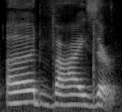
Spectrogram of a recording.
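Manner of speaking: ADVISOR slowly broken up as ud-vi-zer; chopped into syllables. Shown as a demonstration. Teacher chopping out a word to spell, slow syllables. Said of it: "Chop it out".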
